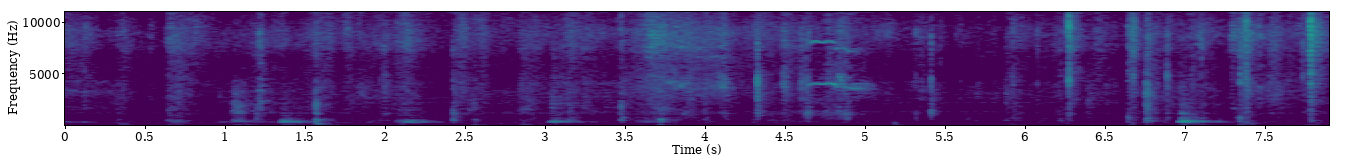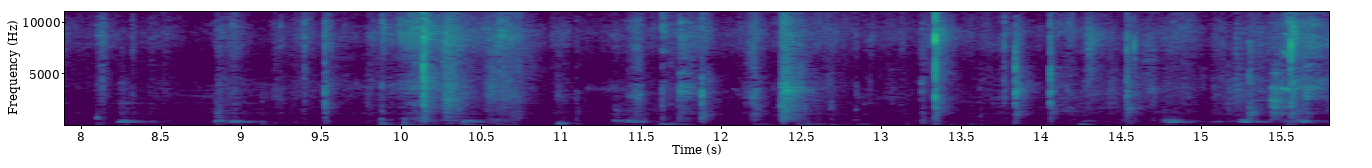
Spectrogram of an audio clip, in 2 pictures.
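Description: Cats playing in and on a cardboard box: irregular scratches and scrapes with soft dull knocks on the cardboard, busiest around the middle and near the end.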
